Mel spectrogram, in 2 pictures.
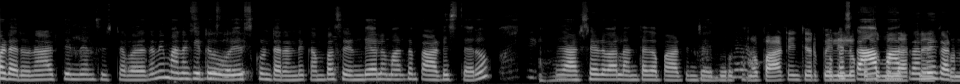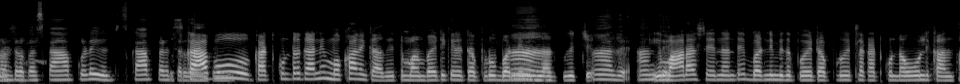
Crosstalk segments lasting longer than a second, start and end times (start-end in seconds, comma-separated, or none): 8.3-9.9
